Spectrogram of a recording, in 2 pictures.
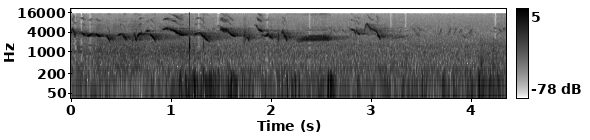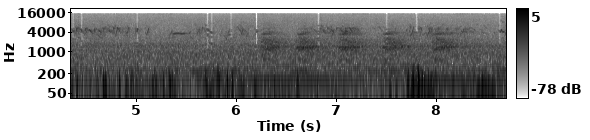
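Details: A male house finch singing in the spring mating season: a quick, jumbled warble of bright slurred notes for about three seconds, then softer fragments over a low background hum.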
